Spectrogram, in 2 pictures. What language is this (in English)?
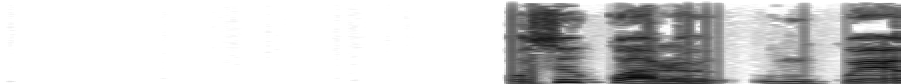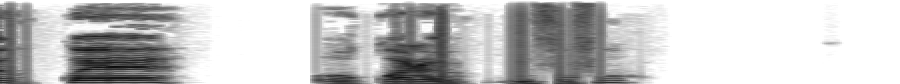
Bafut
